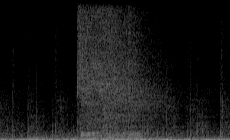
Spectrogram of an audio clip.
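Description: A sliding door whooshes open.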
